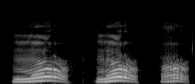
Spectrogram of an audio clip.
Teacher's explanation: So in both cases, ra will be mufakham, rounded. Mur, mur, rr, raising the back of the tongue.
